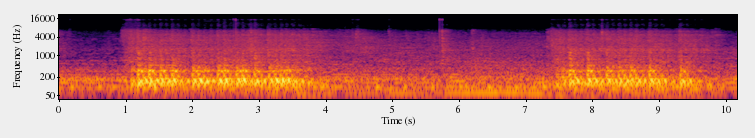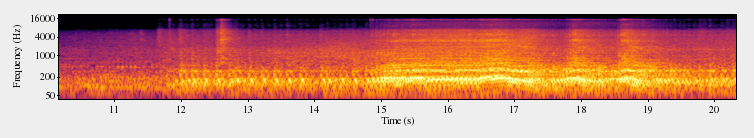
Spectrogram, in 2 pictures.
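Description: A motorbike engine sputters, idles and revs loudly.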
